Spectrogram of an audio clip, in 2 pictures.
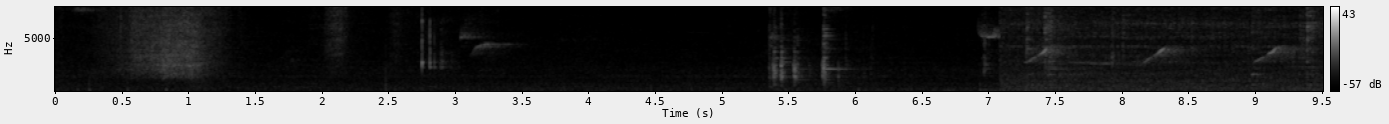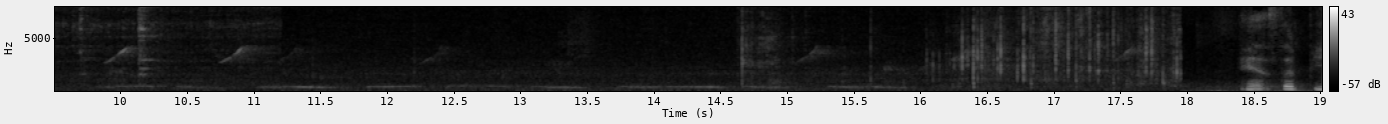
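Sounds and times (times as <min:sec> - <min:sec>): pigeon cooing: 0:09.7 - 0:16.5.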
